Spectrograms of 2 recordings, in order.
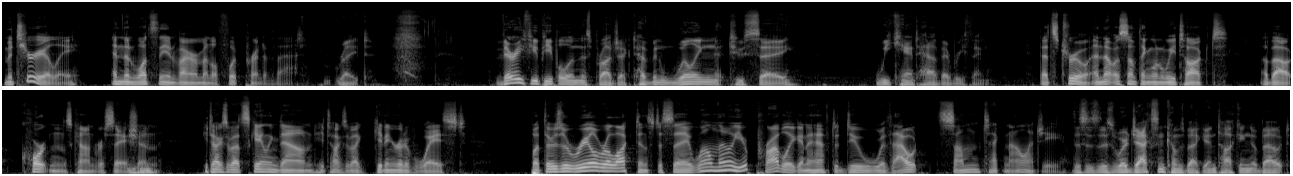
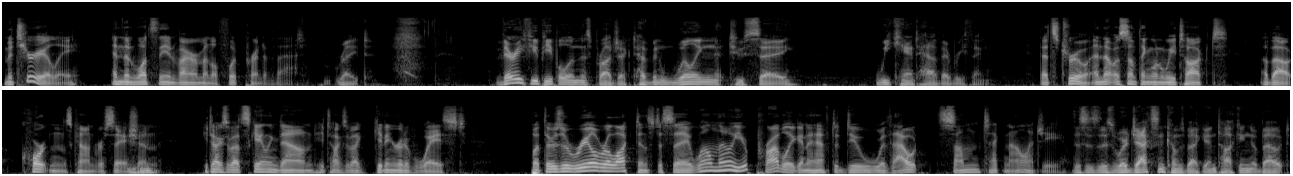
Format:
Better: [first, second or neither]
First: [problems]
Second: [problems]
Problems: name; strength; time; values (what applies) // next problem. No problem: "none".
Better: first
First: none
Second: garbled, watery; slightly; nothing above 9 kHz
